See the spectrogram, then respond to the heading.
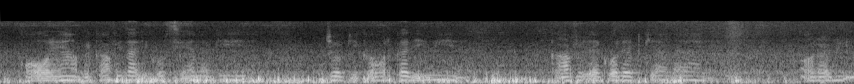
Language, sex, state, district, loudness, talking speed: Hindi, female, Madhya Pradesh, Dhar, -16 LUFS, 150 wpm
